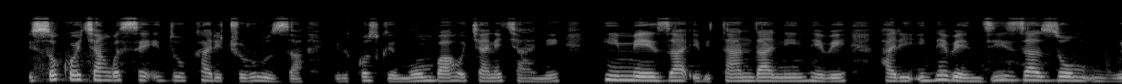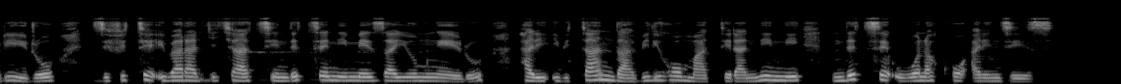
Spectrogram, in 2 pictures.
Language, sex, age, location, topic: Kinyarwanda, female, 25-35, Kigali, finance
